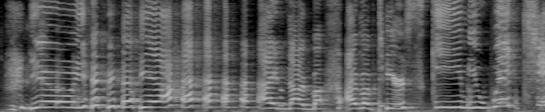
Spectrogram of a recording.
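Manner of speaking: giggling through the words; laughing. Real, not acted. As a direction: laugh while calling her a witch. Laughing accusation of scheming.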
